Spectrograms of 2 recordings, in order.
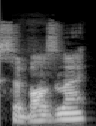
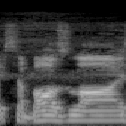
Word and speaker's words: Szoboszlai: sir Bosley um which how many times are we going to pronounce that differently between us I mean I've heard a lot of people say so Bosley so Bosley you said no I thought it was Summer's way well there's going to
